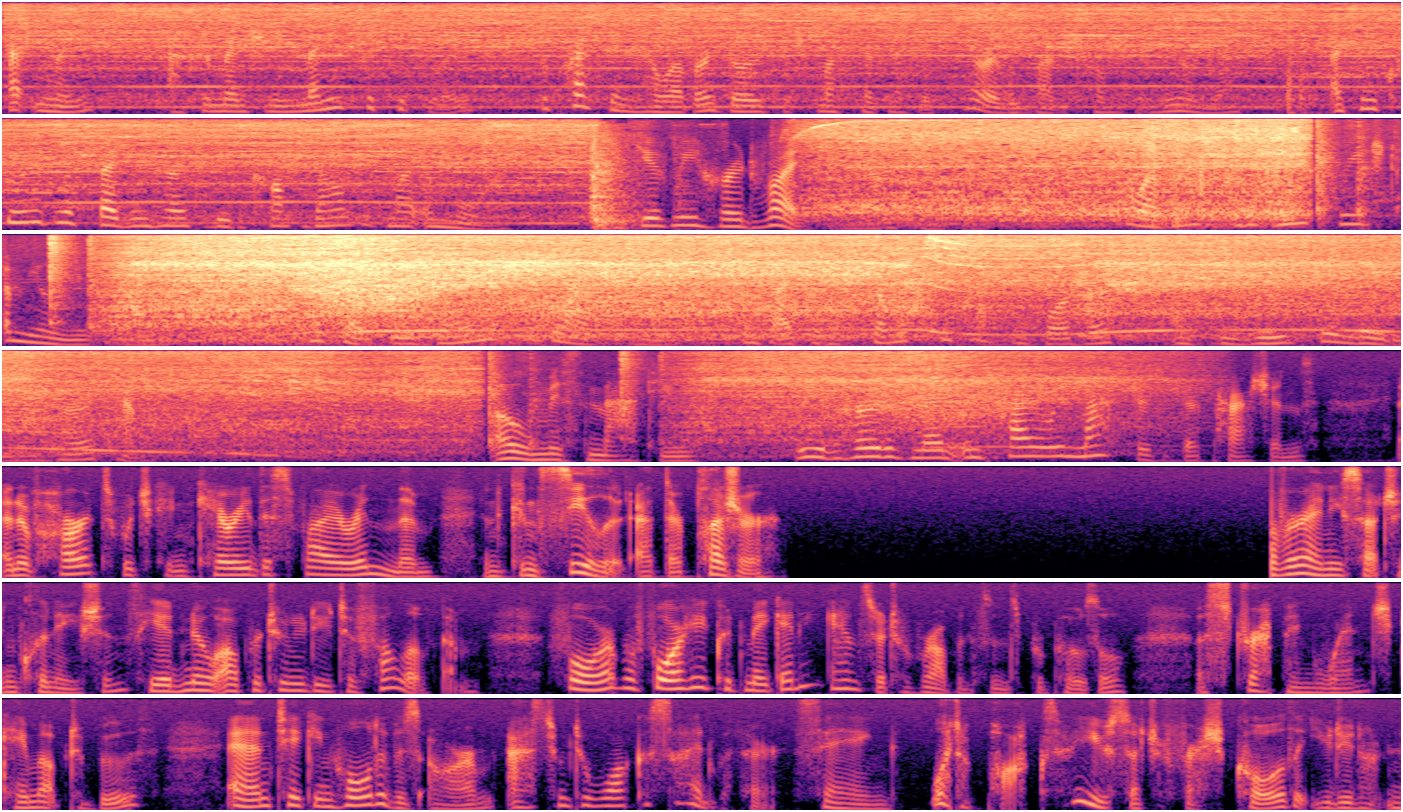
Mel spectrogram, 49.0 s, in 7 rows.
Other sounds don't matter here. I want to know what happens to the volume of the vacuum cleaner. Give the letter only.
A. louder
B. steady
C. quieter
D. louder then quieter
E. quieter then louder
D.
